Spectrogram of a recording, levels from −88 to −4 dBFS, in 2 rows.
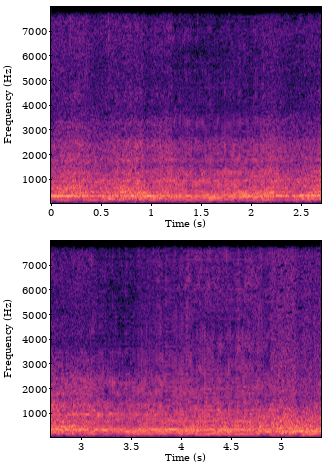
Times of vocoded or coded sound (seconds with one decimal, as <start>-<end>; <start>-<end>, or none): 1.2-2.1; 3.1-4.9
